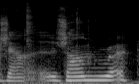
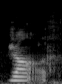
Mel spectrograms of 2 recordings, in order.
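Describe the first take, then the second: First: It is said with an English accent. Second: It is said with a French accent. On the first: "I have to make an effort to say it with an English accent" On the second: "if I say it in French, nobody's gonna get it"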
